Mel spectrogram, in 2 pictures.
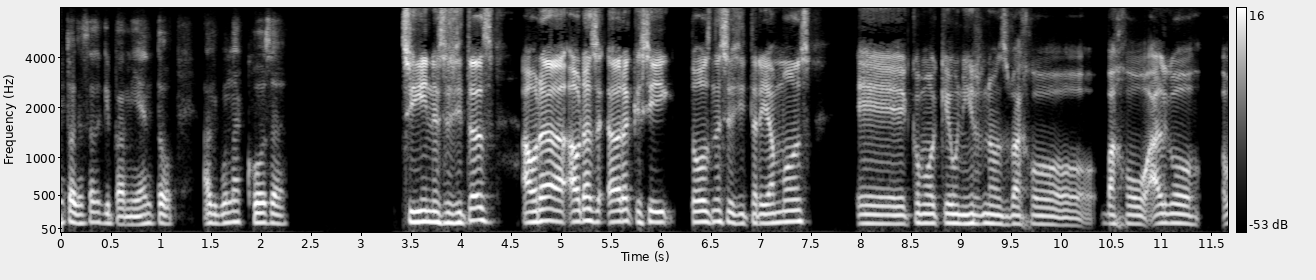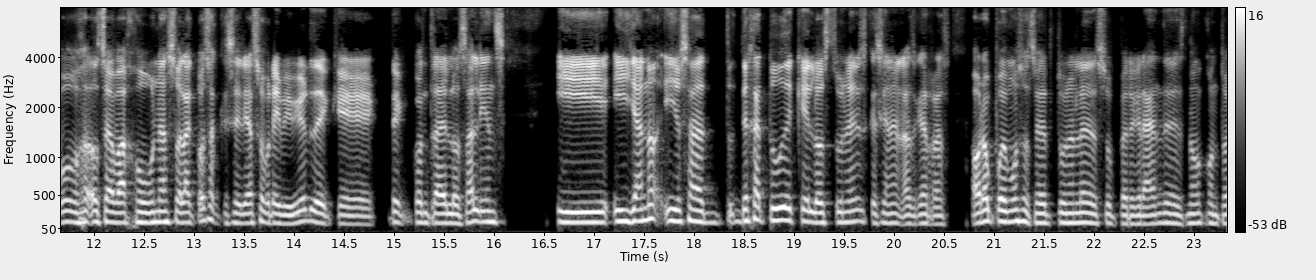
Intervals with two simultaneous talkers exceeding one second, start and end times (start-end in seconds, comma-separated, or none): none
